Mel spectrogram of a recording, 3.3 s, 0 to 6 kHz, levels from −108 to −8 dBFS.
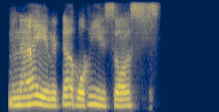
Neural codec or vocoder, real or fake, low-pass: codec, 24 kHz, 0.9 kbps, WavTokenizer, medium music audio release; fake; 5.4 kHz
